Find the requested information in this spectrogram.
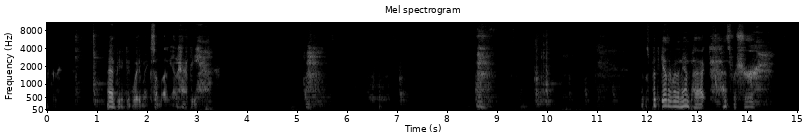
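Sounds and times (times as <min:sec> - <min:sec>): faint rustles and knocks: 0:05.7 - 0:08.3.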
